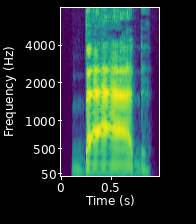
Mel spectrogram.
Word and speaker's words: bad: makes a huge difference bad versus bed two completely different words again if you mess it up if you forget to open your mouth people will probably guess the meaning of the word just from the context but you know sometimes the context is also confusing and you don't want to confuse people too much all the time so open your mouth bed versus bad bed bath pack versus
